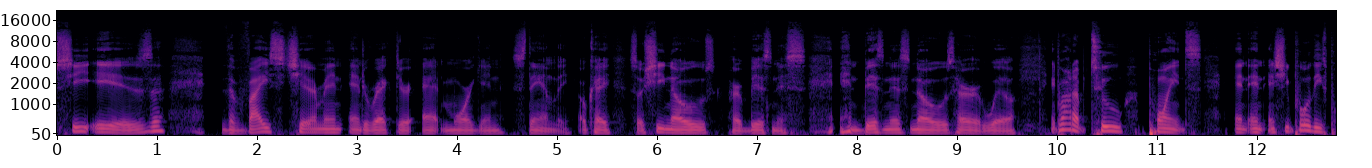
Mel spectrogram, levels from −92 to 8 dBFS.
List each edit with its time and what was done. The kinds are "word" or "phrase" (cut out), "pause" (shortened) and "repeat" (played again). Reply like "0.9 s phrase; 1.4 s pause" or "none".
3.0 s word; 9.3 s word; 10.0 s word; 11.7 s word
